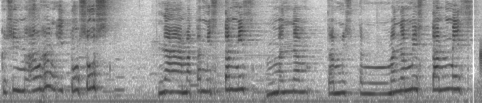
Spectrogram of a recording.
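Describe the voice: A woman does a squeaky put-on character voice at an extremely high pitch, speaking fairly slowly over noticeable background noise.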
